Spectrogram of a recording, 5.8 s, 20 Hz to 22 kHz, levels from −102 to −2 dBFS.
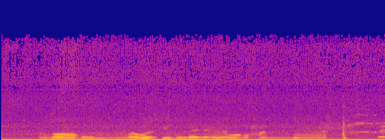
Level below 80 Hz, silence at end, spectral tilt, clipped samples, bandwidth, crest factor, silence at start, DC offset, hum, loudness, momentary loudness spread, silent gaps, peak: -44 dBFS; 0 s; -8.5 dB/octave; under 0.1%; 15.5 kHz; 14 dB; 0.05 s; under 0.1%; 50 Hz at -40 dBFS; -22 LUFS; 5 LU; none; -8 dBFS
